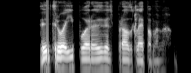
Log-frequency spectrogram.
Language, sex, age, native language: Icelandic, male, 30-39, Icelandic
